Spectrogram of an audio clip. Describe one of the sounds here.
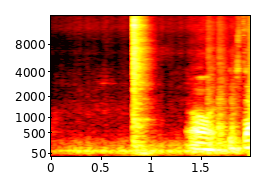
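A metal part clicks sharply.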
